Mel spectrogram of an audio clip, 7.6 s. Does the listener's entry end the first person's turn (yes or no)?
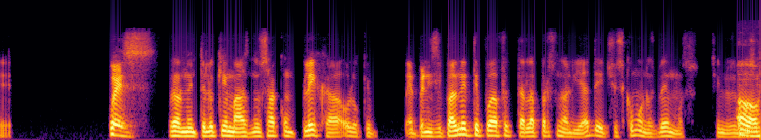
yes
